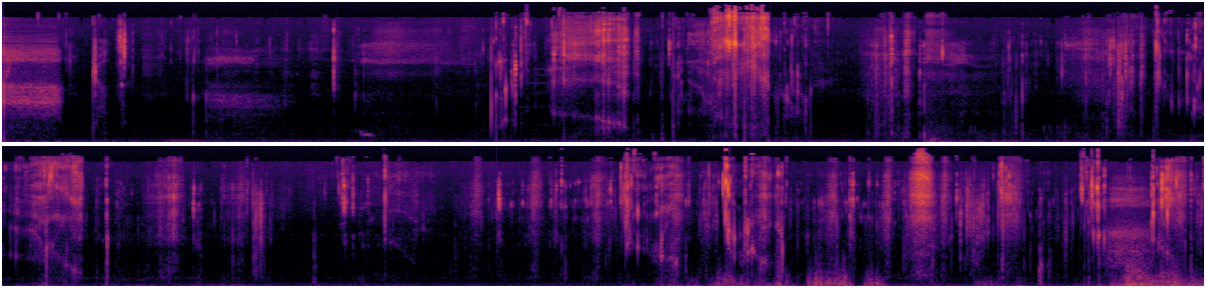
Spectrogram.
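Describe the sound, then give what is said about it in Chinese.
Crunchy chewing of freshly cut fruit, with many small, irregular bites and crunches over a faint background. The chewing grows louder and denser toward the end. “早上就切水果啊，会不会太凉了一点？好嘛，尝一尝。”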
